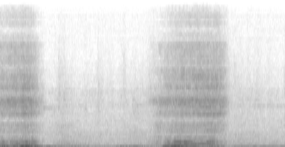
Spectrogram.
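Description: A sleeping pit bull snoring: two long snores, one at the start and one about three seconds in. Each is a low rumble with a breathy hiss.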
